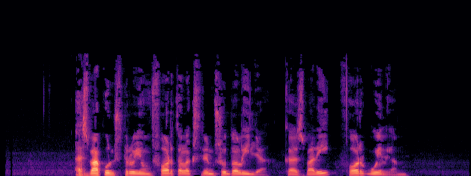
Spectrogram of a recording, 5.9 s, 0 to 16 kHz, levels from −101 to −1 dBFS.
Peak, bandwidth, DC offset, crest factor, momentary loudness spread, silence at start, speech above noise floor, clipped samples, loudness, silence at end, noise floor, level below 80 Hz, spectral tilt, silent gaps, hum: -2 dBFS; 11 kHz; under 0.1%; 26 dB; 15 LU; 0.95 s; 50 dB; under 0.1%; -28 LUFS; 0.8 s; -77 dBFS; -74 dBFS; -6 dB/octave; none; none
